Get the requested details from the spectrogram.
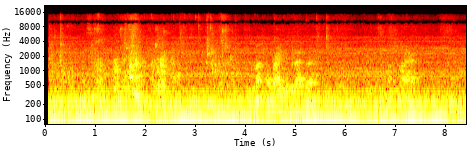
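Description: Water sloshes around a dog's legs as it walks.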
